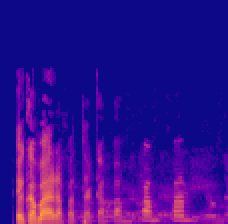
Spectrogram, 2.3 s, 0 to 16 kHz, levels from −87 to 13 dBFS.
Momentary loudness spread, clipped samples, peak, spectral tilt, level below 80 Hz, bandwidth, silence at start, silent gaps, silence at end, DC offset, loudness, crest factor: 22 LU; under 0.1%; 0 dBFS; -2.5 dB/octave; -68 dBFS; 11.5 kHz; 0.15 s; none; 0.15 s; under 0.1%; -18 LUFS; 22 dB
